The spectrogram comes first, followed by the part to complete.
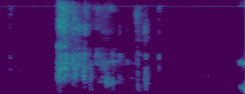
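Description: Stiff cardboard rustling and scraping as a folded paperboard insert is handled and opened, lasting about a second from half a second in.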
